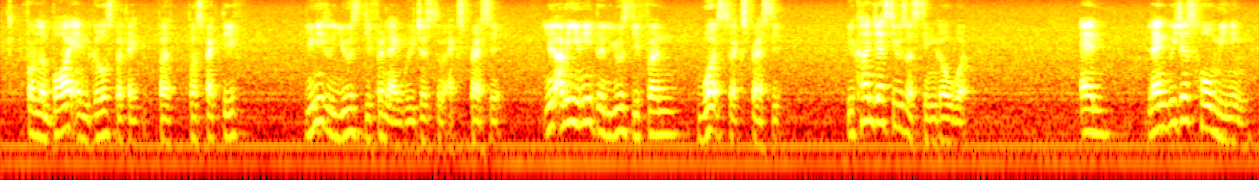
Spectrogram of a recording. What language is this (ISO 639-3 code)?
eng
